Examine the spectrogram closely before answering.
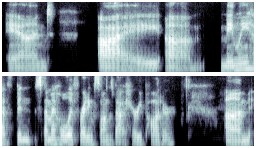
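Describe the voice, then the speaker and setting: Young woman, American accent, low pitched with a fried, gravelly edge; halting and casual, heard over a video call. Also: a bit bright. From China. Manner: hesitant, many ums, laughs easily. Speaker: musician guest.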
